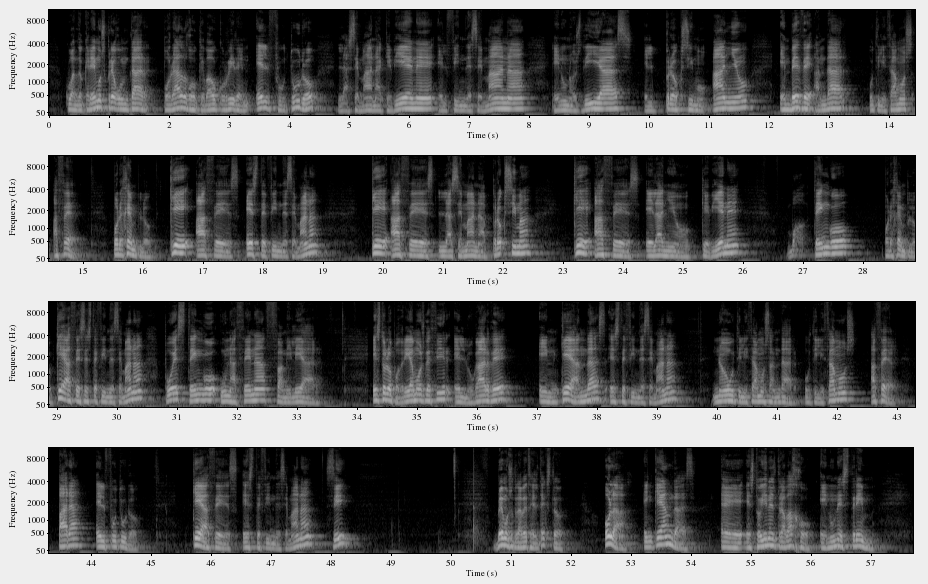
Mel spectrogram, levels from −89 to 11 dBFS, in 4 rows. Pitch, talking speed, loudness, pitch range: 125 Hz, 115 wpm, -29 LUFS, 110-150 Hz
